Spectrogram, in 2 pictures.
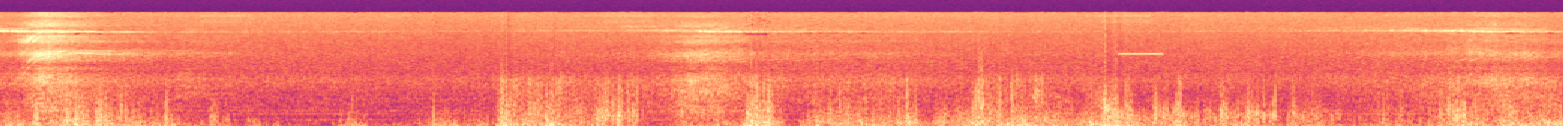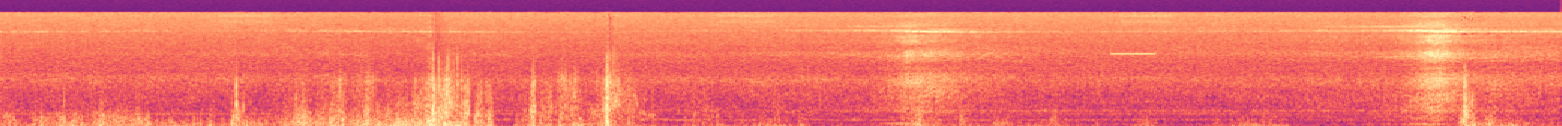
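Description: Small quadcopter's electric motors and propellers whining, swelling as it sweeps close past the microphone several times, under heavy gusty wind buffeting on the microphone.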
